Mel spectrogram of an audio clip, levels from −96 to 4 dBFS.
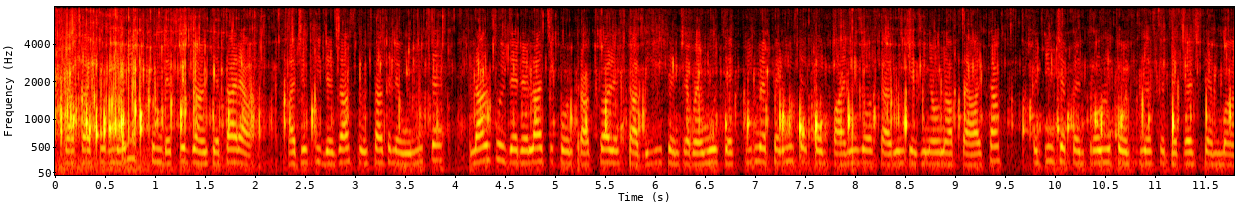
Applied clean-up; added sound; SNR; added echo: neural mask model RNNoise.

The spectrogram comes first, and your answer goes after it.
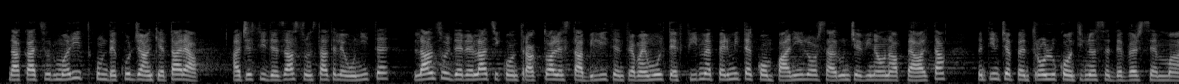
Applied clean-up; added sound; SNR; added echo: none; none; none; none.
